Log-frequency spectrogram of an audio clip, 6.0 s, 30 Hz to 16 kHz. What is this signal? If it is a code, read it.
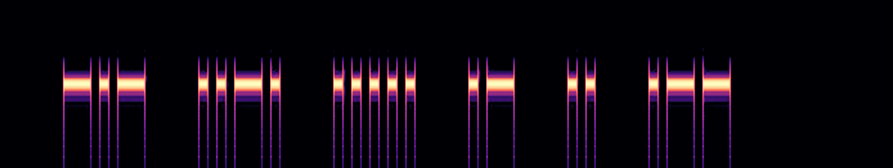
Morse code, heard as a keyed tone, about 20 wpm, spaced as for 14 wpm, 700 Hz. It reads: KF5AIW
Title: 213 Lesson 34g - Number 8 - Call Signs 20wpm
